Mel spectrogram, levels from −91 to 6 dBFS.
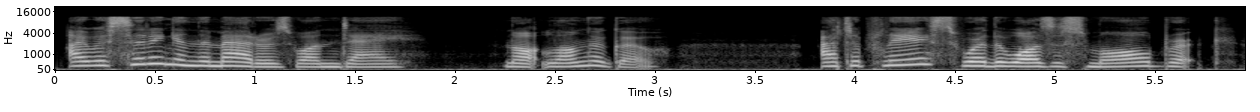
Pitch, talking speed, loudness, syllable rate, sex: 250 Hz, 200 wpm, -19 LUFS, 6.1 syllables/s, female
